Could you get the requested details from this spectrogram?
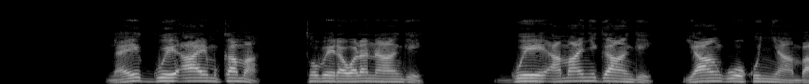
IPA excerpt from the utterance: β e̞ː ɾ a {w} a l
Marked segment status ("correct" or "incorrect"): correct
